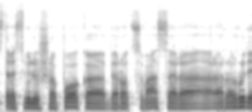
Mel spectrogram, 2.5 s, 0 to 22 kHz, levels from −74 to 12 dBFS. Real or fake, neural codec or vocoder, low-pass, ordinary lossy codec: fake; vocoder, 44.1 kHz, 128 mel bands every 256 samples, BigVGAN v2; 19.8 kHz; Opus, 32 kbps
